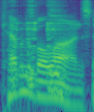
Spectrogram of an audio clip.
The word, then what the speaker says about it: Kevin Volans: That was the String Quartet number 2, the second movement by Kevin Volans. Am I saying that right? – That's correct, yeah. – Kevin Volans.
